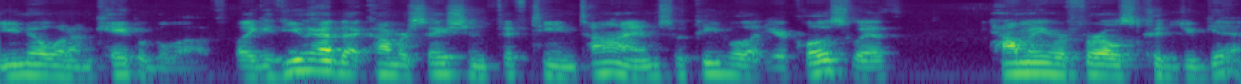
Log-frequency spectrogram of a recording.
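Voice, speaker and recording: A man is talking here. His delivery comes fairly quickly. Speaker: podcast host and business acquisition coach. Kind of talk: casual coaching conversation. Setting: live video podcast. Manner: fast; animated.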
